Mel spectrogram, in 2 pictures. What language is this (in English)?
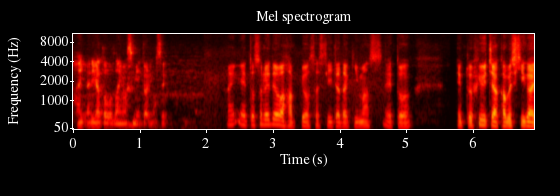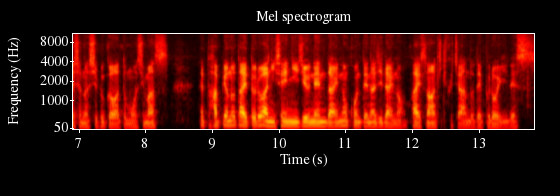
Japanese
